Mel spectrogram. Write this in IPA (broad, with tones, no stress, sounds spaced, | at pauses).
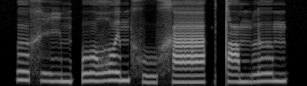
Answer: ɵ˥ x ɦ i˨ m ʔ o˦ ʁʷ e˥ m x u˩ x a˦ | tˤ o˨ m l ɵ˦ m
